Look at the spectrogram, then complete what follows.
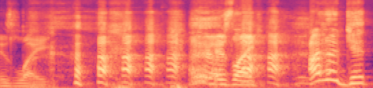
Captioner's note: Garnt laughing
